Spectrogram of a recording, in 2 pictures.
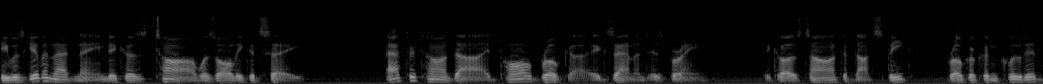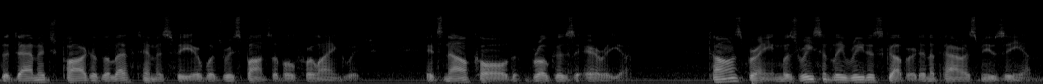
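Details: Adult male narrator; normal speech.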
